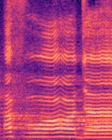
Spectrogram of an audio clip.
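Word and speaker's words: أَفْوَاجًا: আফওয়াজান হয়তো ওকফ করে পড়ার কারণে আফওয়াজা। দুই জবরের উচ্চারণ, তানবিনের উচ্চারণ এক জবরের উচ্চারণ হয়ে যাবে আফওয়াজা।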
